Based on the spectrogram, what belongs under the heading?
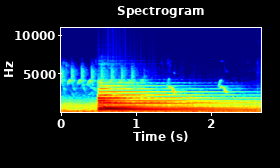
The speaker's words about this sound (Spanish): Ya va del segundo repique de la campana de la iglesia.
